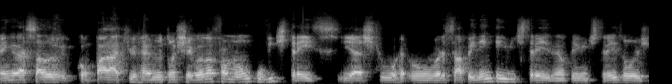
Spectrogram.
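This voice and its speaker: An unremarkable speaking voice from a man, medium in pitch, at a moderate pace with fairly even intonation and hardly any pauses. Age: 20s. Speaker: motorsport podcast host. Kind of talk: casual sports chat.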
